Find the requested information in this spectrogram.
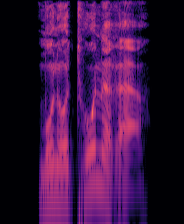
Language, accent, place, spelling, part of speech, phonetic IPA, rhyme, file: German, Germany, Berlin, monotonerer, adjective, [monoˈtoːnəʁɐ], -oːnəʁɐ, De-monotonerer.ogg
- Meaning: inflection of monoton: 1. strong/mixed nominative masculine singular comparative degree 2. strong genitive/dative feminine singular comparative degree 3. strong genitive plural comparative degree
